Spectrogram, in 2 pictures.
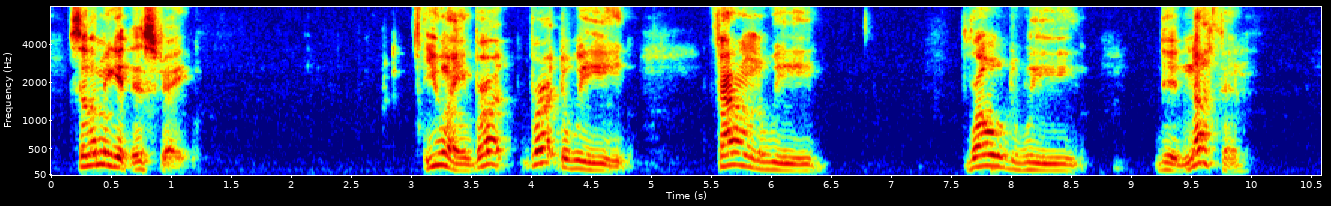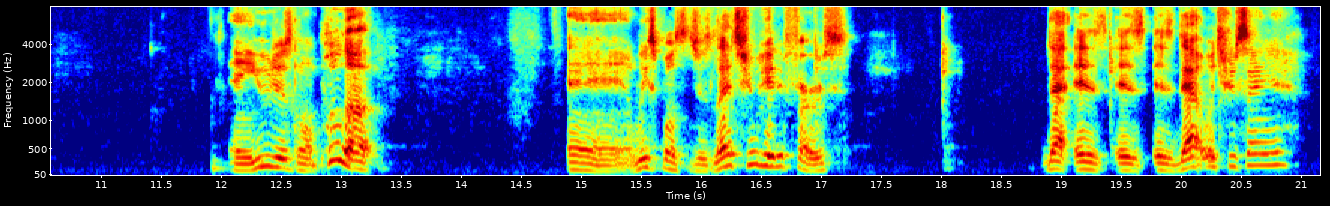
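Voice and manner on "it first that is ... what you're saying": ordinary talk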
